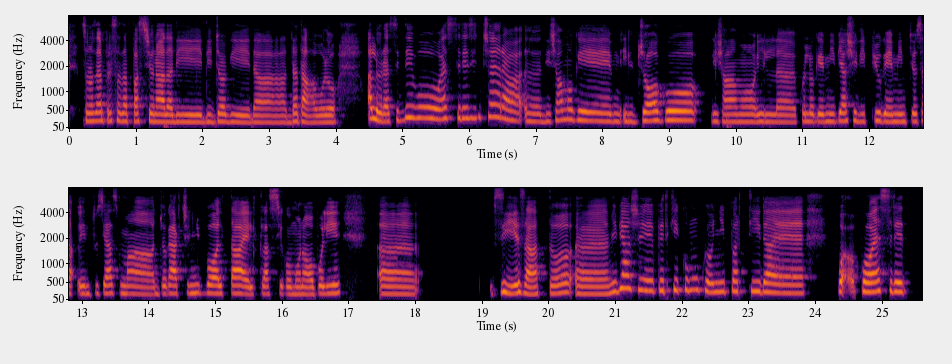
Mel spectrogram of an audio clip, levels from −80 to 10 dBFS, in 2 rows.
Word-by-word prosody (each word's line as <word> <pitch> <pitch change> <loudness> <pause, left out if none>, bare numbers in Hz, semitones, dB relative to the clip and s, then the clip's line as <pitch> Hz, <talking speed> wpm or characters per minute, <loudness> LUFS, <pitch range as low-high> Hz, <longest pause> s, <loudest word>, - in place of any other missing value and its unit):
sono 215 -1 -1
sempre 220 0 -1
stata 220 -2 -2
appassionata 205 -2 +1
di 190 -1 0
di 190 0 -5
giochi 190 -2 -1
da 180 -1 -4
da 205 +4 -1
tavolo. 185 -1 -1 0.4
Allora, 235 -8 +4
se 215 +4 -8
devo 295 -1 +2
essere 290 +1 -2
sincera, 290 -5 -1
uhm, 205 -1 -4
diciamo 240 +6 -3
che 220 -3 0
il 200 -2 -6
gioco, 235 +2 +4
diciamo, 195 -1 -2
il 190 -2 -3
quello 205 0 -3
che 200 0 0
mi 205 0 -2
piace 220 +1 -1
di 200 -1 -7
più, 225 0 -2
che 205 -2 +1
mi 200 0 -1
entiosa 205 +1 -4
entusiasma 200 -1 -2
giocarci 205 +1 -1
ogni 215 +1 -1
volta 210 0 +3
è - - +4
il 185 0 -2
classico 195 -1 -4
Monopoly. 190 +3 0 0.6
Uhm 195 - -1 1.0
Sì, 230 -4 +1
esatto. 205 +1 +2
Ehm, 195 -1 0
mi 245 +3 +1
piace 305 -5 +2
perché 280 +1 -2
comunque 295 -1 -2
ogni 245 +1 0
partita 260 -1 +1
è 220 -1 +1 0.5
può - - +1
può 255 -5 +6
essere, 250 -1 +2
210 Hz, 125 wpm, -23 LUFS, 195-240 Hz, 1.0 s, può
